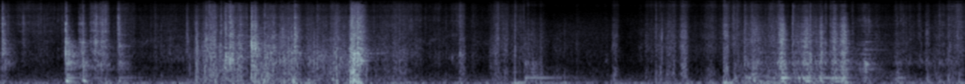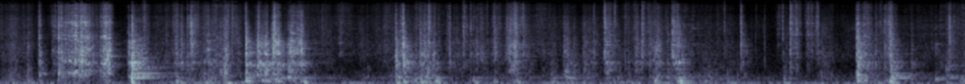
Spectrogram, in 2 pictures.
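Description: Metal stovepipe of a small cylindrical camp wood stove scraping and grating in irregular bursts as its sections are twisted and pushed together by hand.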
